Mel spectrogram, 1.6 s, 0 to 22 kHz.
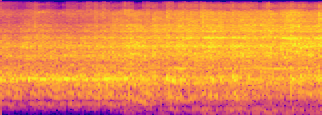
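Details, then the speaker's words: Barn-find BMW stored since 2001, new battery, stale fuel and likely seized fuel pump, fed brake cleaner into intake: loud hissy rush with uneven low pulses as it cranks and fires briefly, then catches fire. "but if we can get a bit of brake cleaner up its nose and turn the key it might fire for a brief moment for us to be able to hear it"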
